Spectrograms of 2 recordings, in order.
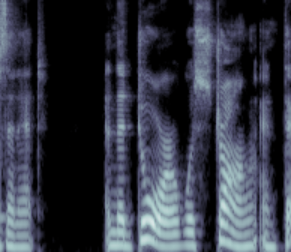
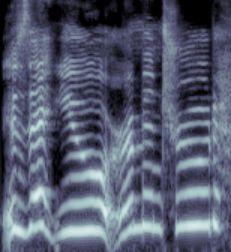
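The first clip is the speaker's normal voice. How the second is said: much higher drowsy king voice; sleepy king; 12 semitones higher, 5 dB louder, slower than usual. A narrator's reading. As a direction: mumble it half awake. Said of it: "said sleepily".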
